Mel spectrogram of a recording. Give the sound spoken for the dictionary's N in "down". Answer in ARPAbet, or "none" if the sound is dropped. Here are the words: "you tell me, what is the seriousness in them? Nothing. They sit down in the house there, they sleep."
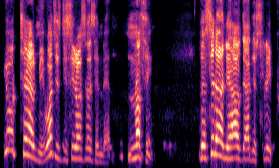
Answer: none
